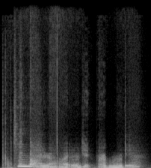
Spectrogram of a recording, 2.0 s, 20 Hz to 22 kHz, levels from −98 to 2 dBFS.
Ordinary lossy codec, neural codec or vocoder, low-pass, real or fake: none; codec, 44.1 kHz, 0.9 kbps, DAC; none; fake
